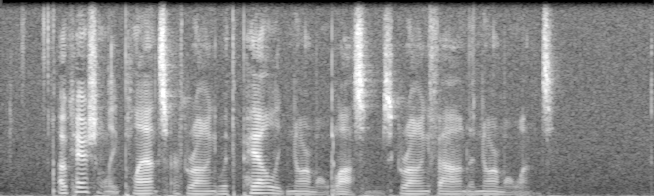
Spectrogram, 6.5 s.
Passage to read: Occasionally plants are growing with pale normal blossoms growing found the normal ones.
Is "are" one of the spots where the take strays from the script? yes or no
no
